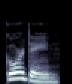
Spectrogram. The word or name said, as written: gordain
